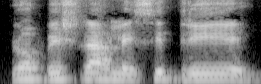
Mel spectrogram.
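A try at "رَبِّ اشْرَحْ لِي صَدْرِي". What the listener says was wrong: এই যে এই দেখেন আবার রাহ না র। সিদ্রি না, সদ জবর। সদেরি। সিদ্রি না সদ জবর সদেরি।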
